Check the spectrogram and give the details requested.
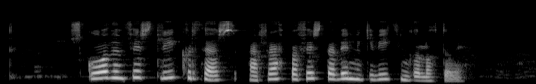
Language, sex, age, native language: Icelandic, female, 30-39, Icelandic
